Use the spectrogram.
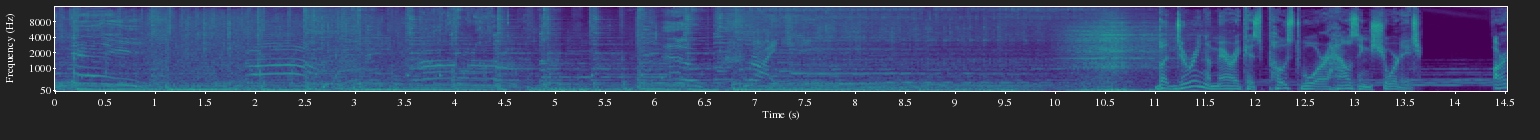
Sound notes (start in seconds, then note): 3.5 gurgling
